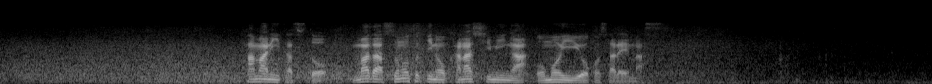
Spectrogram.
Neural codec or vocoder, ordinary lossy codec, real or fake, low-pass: none; AAC, 32 kbps; real; 7.2 kHz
